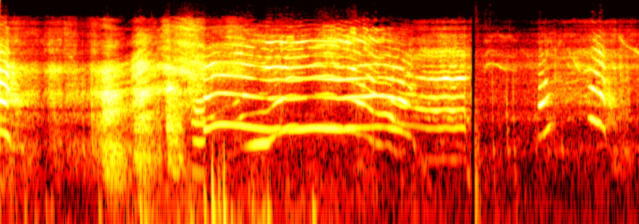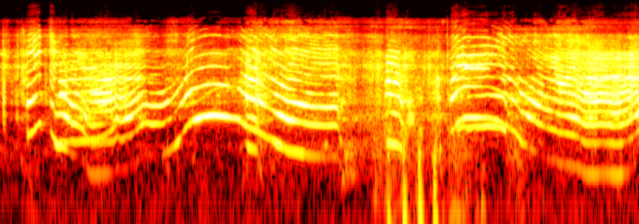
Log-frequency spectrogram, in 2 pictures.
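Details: Female black rhinoceros at Africam Safari, reacting to a sound test while more interested in eating, gives a run of high, moaning squeals that swoop up and down in pitch; rhinos rarely make these sounds.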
